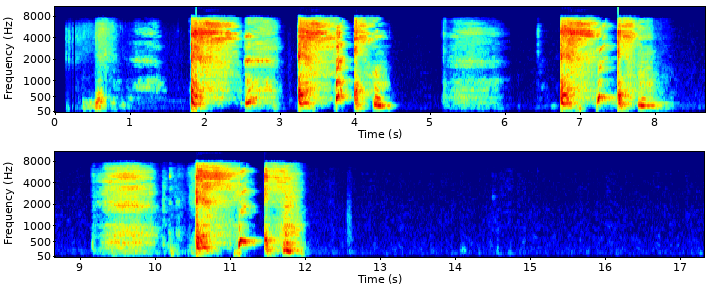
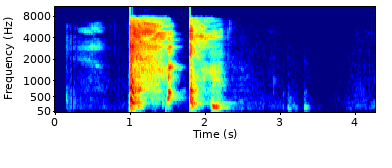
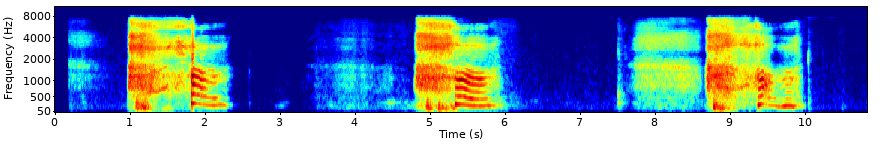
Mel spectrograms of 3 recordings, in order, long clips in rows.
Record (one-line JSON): {"three_cough_length": "17.3 s", "three_cough_amplitude": 32768, "three_cough_signal_mean_std_ratio": 0.37, "cough_length": "4.3 s", "cough_amplitude": 32768, "cough_signal_mean_std_ratio": 0.31, "exhalation_length": "10.8 s", "exhalation_amplitude": 30630, "exhalation_signal_mean_std_ratio": 0.43, "survey_phase": "beta (2021-08-13 to 2022-03-07)", "age": "45-64", "gender": "Female", "wearing_mask": "No", "symptom_none": true, "smoker_status": "Ex-smoker", "respiratory_condition_asthma": true, "respiratory_condition_other": false, "recruitment_source": "REACT", "submission_delay": "2 days", "covid_test_result": "Negative", "covid_test_method": "RT-qPCR"}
